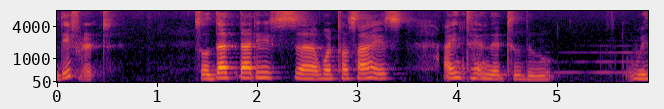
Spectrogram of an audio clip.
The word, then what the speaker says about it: Pasajes: I pronounce it pasajes, and it's chapters.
